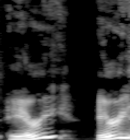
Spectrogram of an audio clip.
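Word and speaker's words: Ary: I don't know if it's Aerie in The Secret of Seasons. Is that how you pronounce it? It's A-R-Y.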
